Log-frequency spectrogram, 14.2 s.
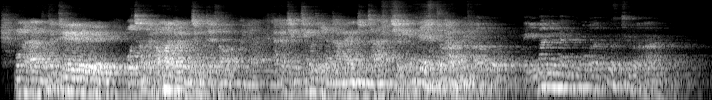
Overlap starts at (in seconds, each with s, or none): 7.0 s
